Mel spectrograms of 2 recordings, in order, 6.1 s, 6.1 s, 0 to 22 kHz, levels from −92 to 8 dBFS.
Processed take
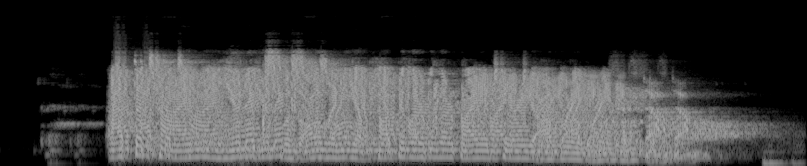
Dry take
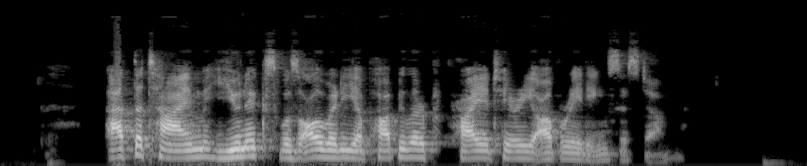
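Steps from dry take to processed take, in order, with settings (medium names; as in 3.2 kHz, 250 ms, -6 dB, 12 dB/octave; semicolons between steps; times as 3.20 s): level-controlled noise filter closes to 530 Hz, open at -18 dBFS; FFT filter 140 Hz 0 dB, 250 Hz +13 dB, 3.2 kHz +7 dB, 4.8 kHz -16 dB, 8.1 kHz -24 dB; band-pass sweep 4.8 kHz -> 620 Hz, 2.97–5.46 s; in parallel at -2 dB: gain riding 0.5 s; on the sum: peaking EQ 1.2 kHz -6 dB 0.29 oct; on a send: loudspeakers at several distances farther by 15 m -7 dB, 74 m -8 dB; on the sum: plate-style reverb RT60 0.96 s, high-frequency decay 0.8×, DRR 14 dB; spectrum-flattening compressor 10:1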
